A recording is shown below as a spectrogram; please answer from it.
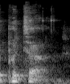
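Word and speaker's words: Ptah: their perspective which is pa the self-created one it's pronounc it's spelled p t a h some people say pa the p is silent like the d is silent like the k is silent certain letters in the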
